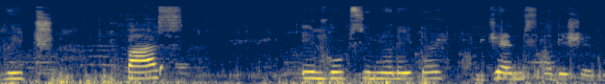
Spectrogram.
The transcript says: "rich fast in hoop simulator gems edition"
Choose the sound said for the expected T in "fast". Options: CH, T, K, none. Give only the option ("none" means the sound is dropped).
none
